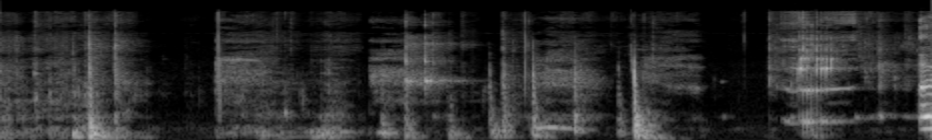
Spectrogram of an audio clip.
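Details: Voluntary burping during a burping competition after drinking apple juice: several loud, low, drawn-out belches with brief pauses between them.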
